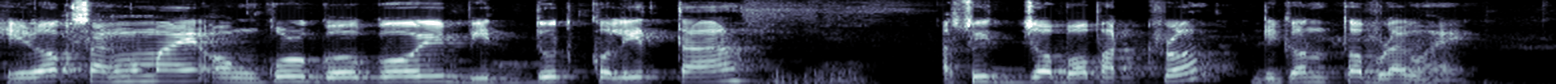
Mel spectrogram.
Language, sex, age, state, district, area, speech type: Assamese, male, 18-30, Assam, Sivasagar, rural, spontaneous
